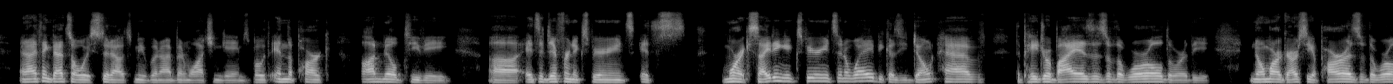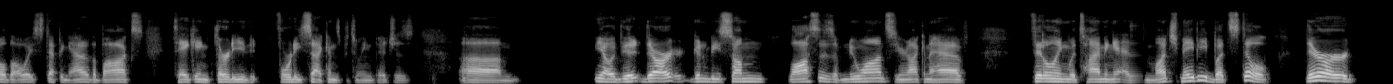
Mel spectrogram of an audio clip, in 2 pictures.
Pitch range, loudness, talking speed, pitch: 105-125 Hz, -21 LUFS, 190 wpm, 115 Hz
